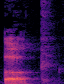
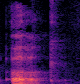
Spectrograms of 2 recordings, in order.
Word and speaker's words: oc: The word oc was used in the south and is still spelled OC in modern Occitan, though apparently the C is silent now.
